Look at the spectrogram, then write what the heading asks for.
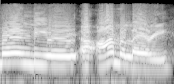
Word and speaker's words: armillary: like the brilliant sphere let me pronounce that right some of the you know that'll be that one comment that keeps filling the thread you didn't pronounce it right still not getting it huh um armillary there it is armor larry sphere okay what is it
